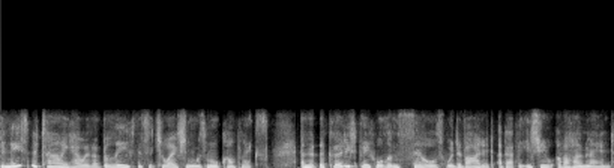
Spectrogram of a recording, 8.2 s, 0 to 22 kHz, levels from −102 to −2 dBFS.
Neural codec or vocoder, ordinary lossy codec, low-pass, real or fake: codec, 44.1 kHz, 3.4 kbps, Pupu-Codec; Opus, 24 kbps; 7.2 kHz; fake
